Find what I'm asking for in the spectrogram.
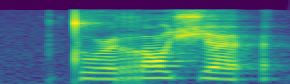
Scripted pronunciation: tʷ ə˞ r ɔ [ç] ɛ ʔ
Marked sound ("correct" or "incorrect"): correct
